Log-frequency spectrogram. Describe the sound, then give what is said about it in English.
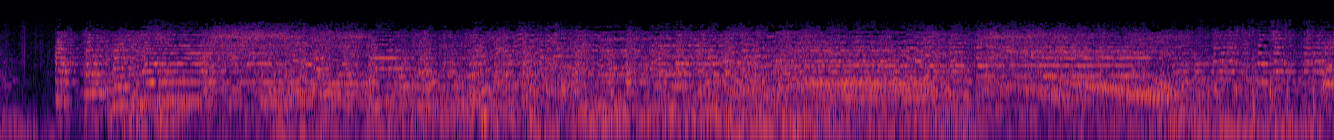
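Freight train noise: a loud, steady rumble carrying long, sustained whistle-like tones that hold throughout. “They've held up the Millersville freight, and we've got to get on their trail.”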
